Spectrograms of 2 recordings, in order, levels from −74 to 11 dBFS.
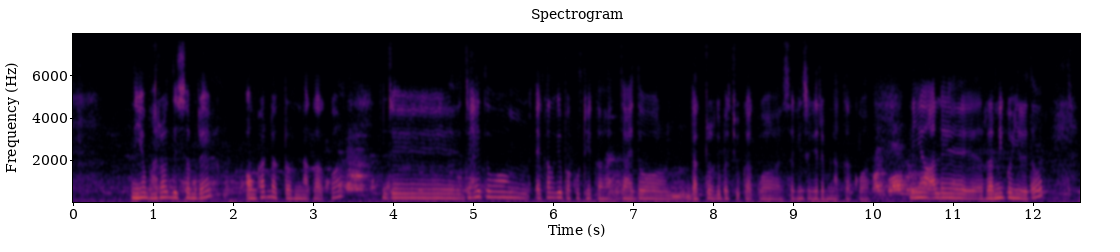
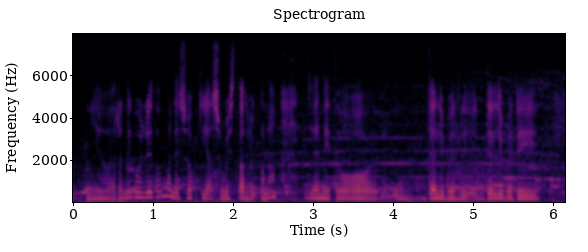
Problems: none marked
